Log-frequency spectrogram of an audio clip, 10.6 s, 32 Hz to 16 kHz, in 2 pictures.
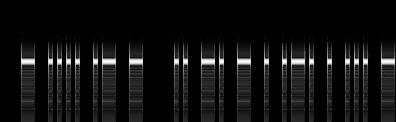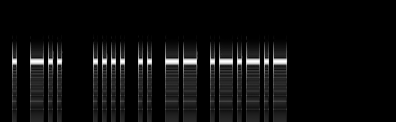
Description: Morse code, heard as a keyed tone, about 20 wpm, 700 Hz. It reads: THAT INTERESTED HIM.
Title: Sentences from Top 900 Words 20wpm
